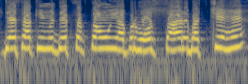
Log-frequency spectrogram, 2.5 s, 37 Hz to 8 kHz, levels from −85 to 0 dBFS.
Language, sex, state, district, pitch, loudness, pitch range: Hindi, male, Madhya Pradesh, Bhopal, 360 Hz, -12 LUFS, 335-370 Hz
